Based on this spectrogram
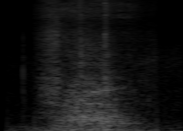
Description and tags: Sliding door opening
door, open, sliding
